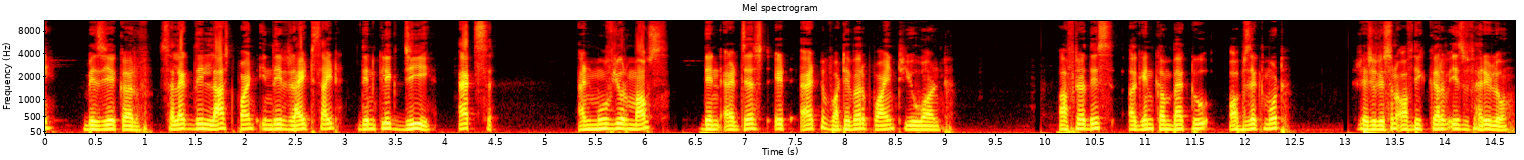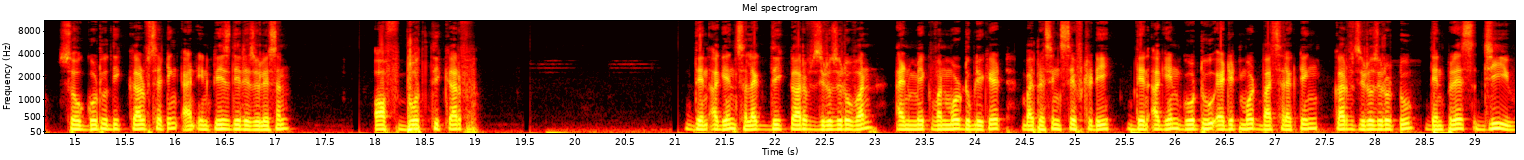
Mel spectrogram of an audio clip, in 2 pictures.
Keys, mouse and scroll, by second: 2.5 g, 6.5 ctrl+click, 7.1-8.3 scroll up 7, 8.3-9.5 scroll down 6, 10.1 Tab, 11.5 click, 12.6-13.8 drag, 13.9-15.0 drag, 15.3 click, 15.6 click, 16.0 click, 16.7-18.4 drag, 18.4 scroll down 1, 18.6-19.5 scroll up 1, 19.5 click, 23.2 shift+d, 23.8-24.2 scroll down 1, 24.9 Tab, 26.9 g.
